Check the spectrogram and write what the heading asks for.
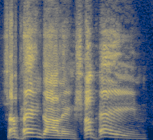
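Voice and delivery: hammed-up glamorous drawl, champagne darling; mock posh socialite. Teasing the guest, mock posh socialite voice. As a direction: play a grand party hostess.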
